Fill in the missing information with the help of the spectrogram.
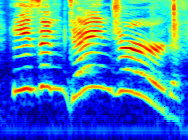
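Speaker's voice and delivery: high loud drawn-out plea; yell. A narrator's reading. Miss Sookie protecting her pet, a loud slow plea. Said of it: "yelled Miss Sookie".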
